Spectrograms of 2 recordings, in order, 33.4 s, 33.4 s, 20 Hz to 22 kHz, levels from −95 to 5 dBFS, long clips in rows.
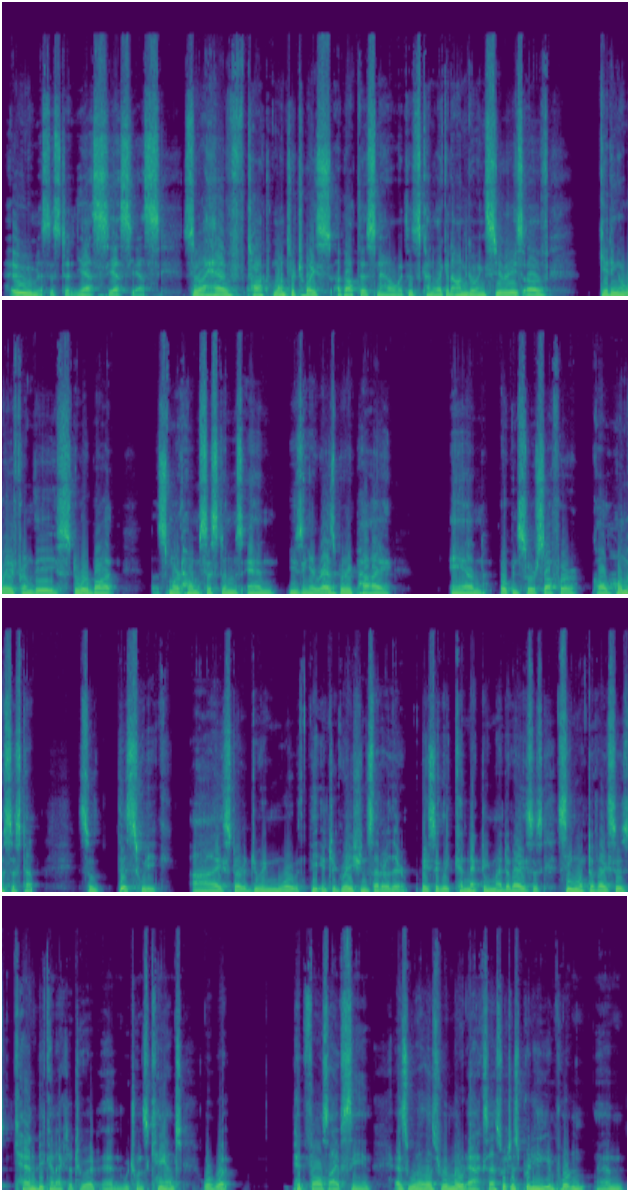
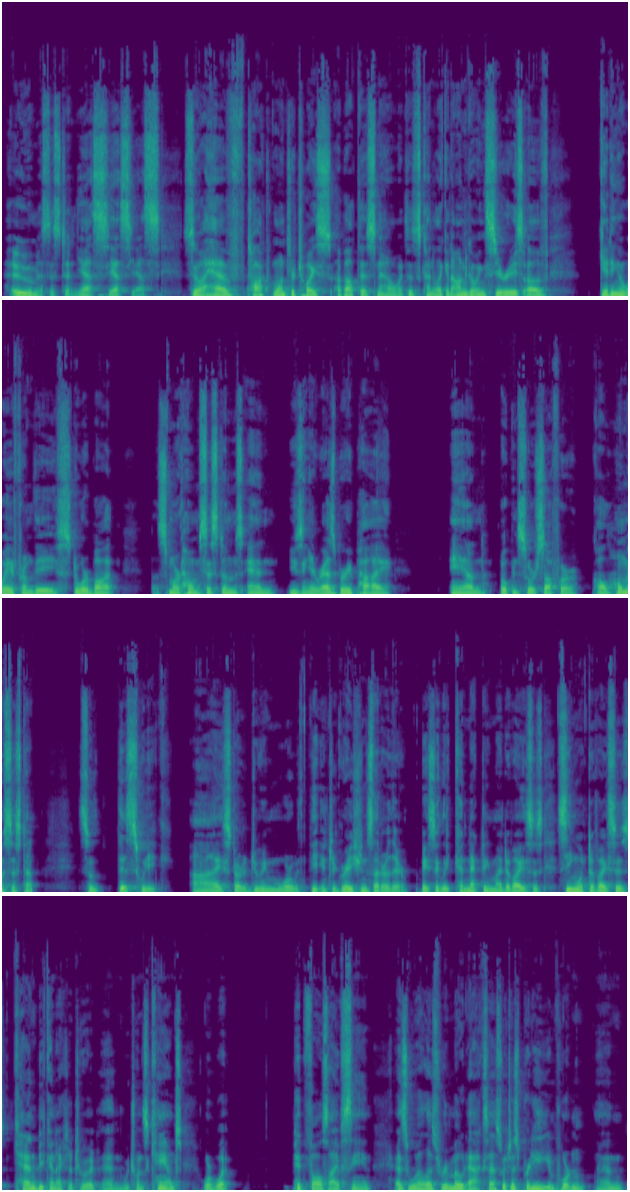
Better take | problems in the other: second | distortion; slight; 10 dB below the speech

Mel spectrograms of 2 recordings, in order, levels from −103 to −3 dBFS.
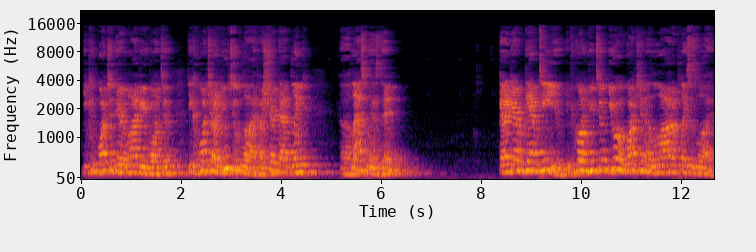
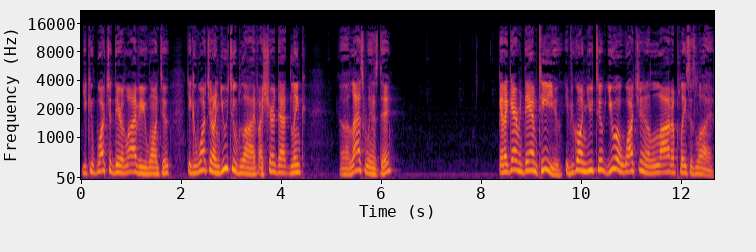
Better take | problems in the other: second | off-mic speech; far // room echo; noticeable; dies away in 0.8 s

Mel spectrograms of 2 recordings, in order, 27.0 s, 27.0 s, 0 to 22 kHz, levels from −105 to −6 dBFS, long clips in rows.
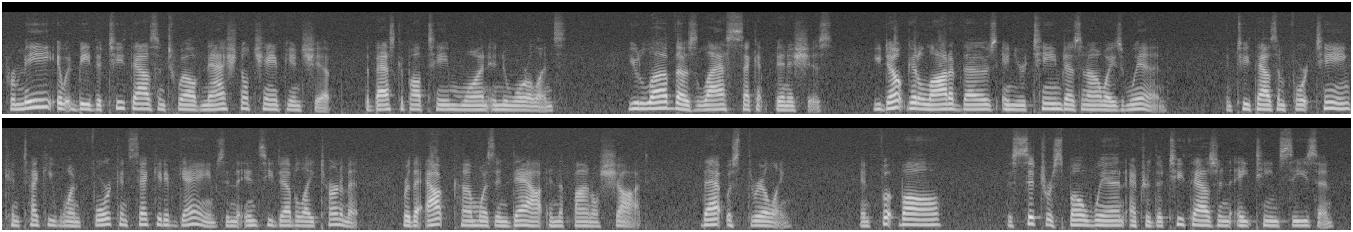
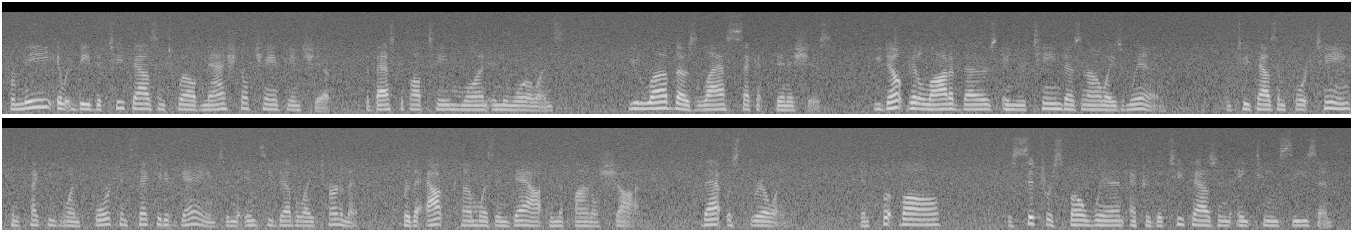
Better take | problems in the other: first | hiss; loud; throughout; 8 dB below the speech; faint in the first

